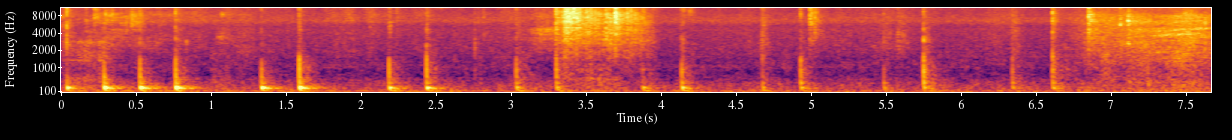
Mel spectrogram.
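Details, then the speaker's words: Abdominal exam teaching demo: sharp finger percussion in a quick series at the left sixth intercostal space, one rib space below the point of maximal impulse, some taps with a hollow drum-like ring over the gastric bubble; tympany over Traube's space. "if I go down one rib space, the 6th intercostal space, I should be close to the gastric bubble right here."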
